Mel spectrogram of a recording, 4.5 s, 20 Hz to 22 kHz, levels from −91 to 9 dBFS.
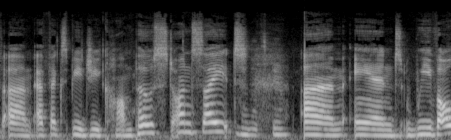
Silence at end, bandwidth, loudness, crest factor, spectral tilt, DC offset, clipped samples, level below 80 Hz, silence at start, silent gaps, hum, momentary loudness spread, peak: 0 s; 14 kHz; -18 LUFS; 18 dB; -4.5 dB/octave; under 0.1%; under 0.1%; -48 dBFS; 0 s; none; none; 8 LU; 0 dBFS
